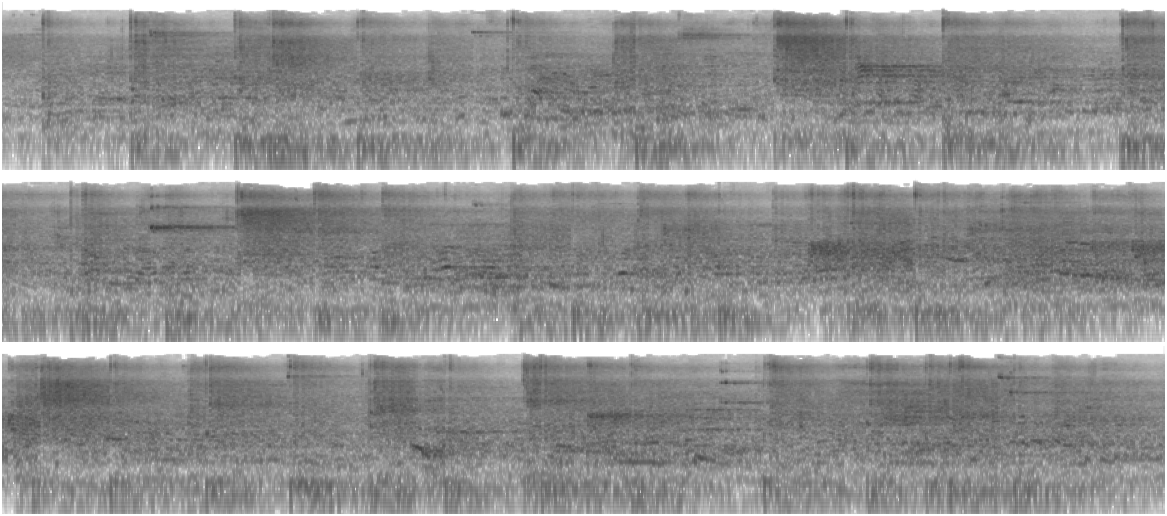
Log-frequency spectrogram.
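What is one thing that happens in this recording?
Players' shoes squeak on the court floor.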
